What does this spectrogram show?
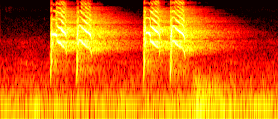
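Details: Loud chirping from an Indian ringneck parakeet, two pairs of sharp, harsh notes that sweep downward, about a second apart, over a faint low hum.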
